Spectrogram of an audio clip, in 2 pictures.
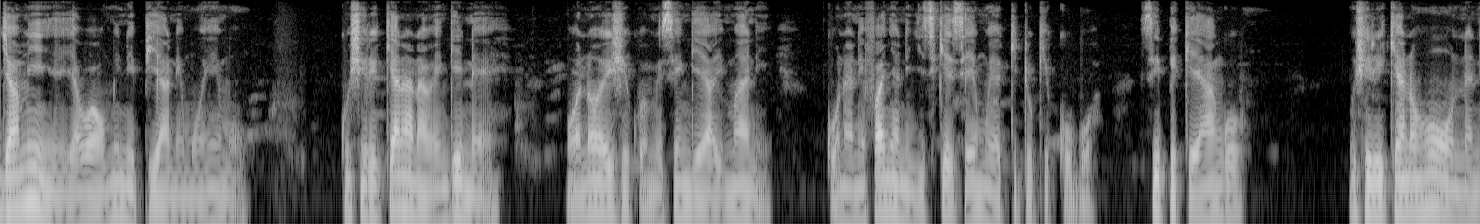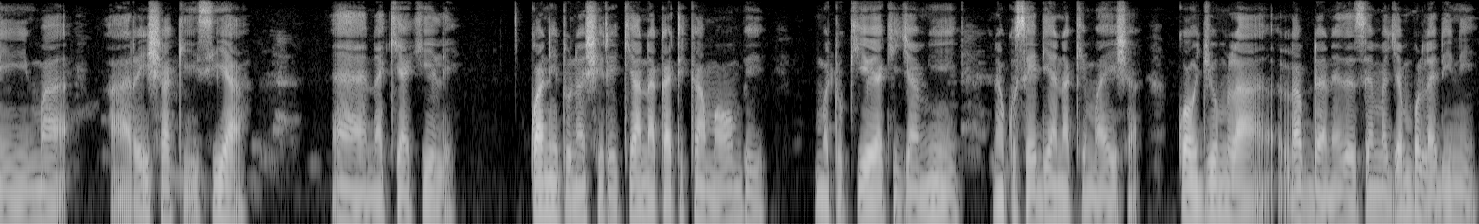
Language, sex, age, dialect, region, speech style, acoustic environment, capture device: Swahili, male, 25-34, Kenya - Mombasa, Kenya, focused; relaxed, nature, mobile / Linux / Chrome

